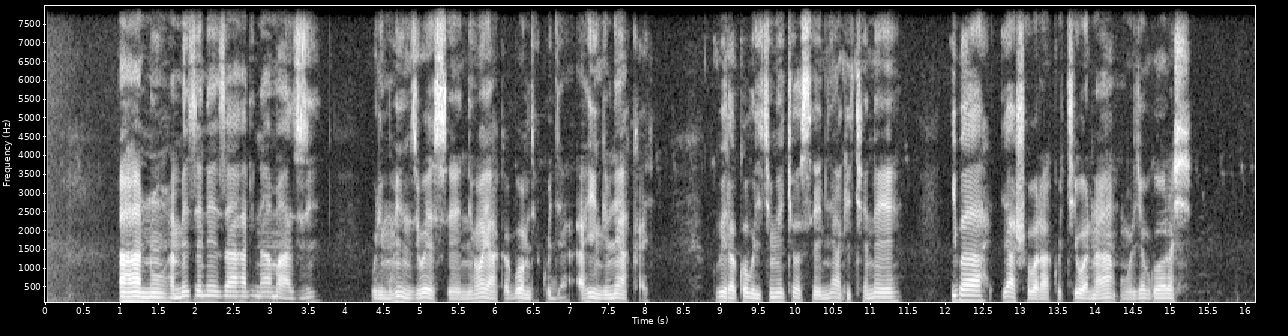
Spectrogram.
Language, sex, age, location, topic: Kinyarwanda, female, 18-24, Nyagatare, agriculture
